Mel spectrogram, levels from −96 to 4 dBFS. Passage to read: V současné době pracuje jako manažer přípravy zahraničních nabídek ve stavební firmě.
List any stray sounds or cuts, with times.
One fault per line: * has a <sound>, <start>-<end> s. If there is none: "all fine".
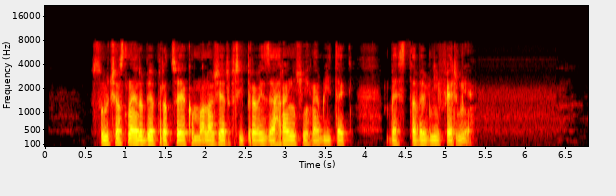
all fine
